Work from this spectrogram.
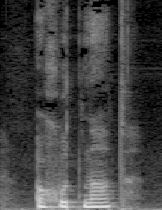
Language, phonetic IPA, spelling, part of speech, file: Czech, [ˈoxutnat], ochutnat, verb, Cs-ochutnat.ogg
- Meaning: to taste (to sample the flavor of something orally)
